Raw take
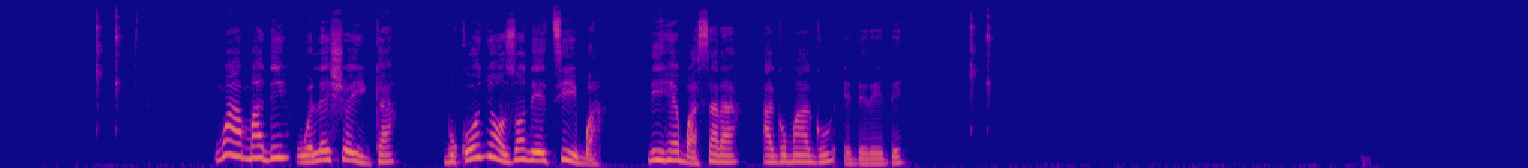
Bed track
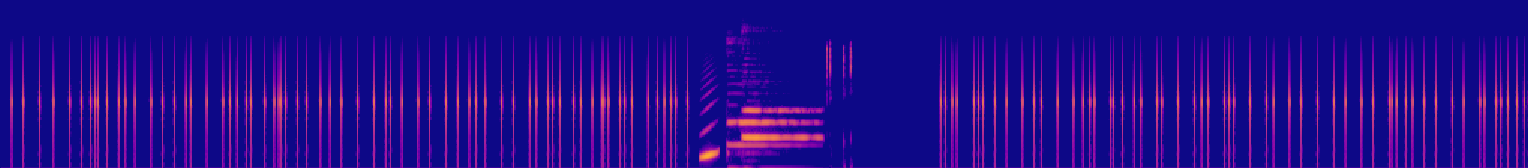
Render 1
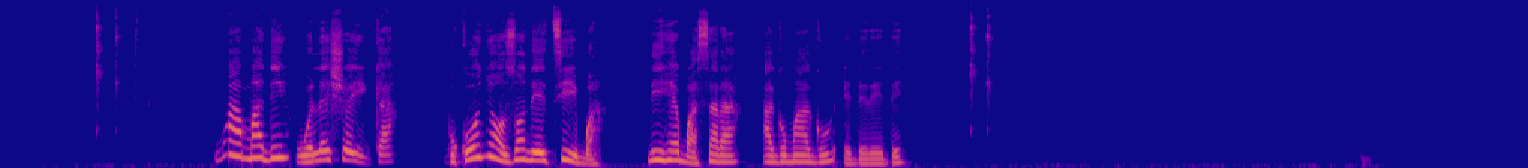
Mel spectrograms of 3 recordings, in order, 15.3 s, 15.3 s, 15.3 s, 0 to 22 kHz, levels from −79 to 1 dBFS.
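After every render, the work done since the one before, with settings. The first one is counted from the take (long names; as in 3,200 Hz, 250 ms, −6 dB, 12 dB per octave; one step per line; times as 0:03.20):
0:01.10–0:02.30: downward compressor 2.5 to 1, threshold −50 dBFS
0:03.13–0:04.51: high-pass filter 220 Hz → 850 Hz
0:07.26–0:07.69: Chebyshev low-pass filter 10,000 Hz, order 10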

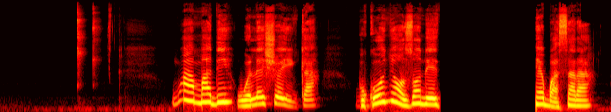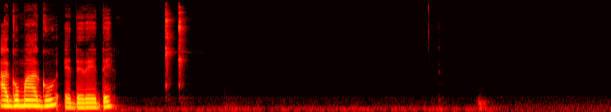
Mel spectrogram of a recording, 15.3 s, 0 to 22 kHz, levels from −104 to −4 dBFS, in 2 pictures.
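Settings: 0:05.50–0:06.70: silence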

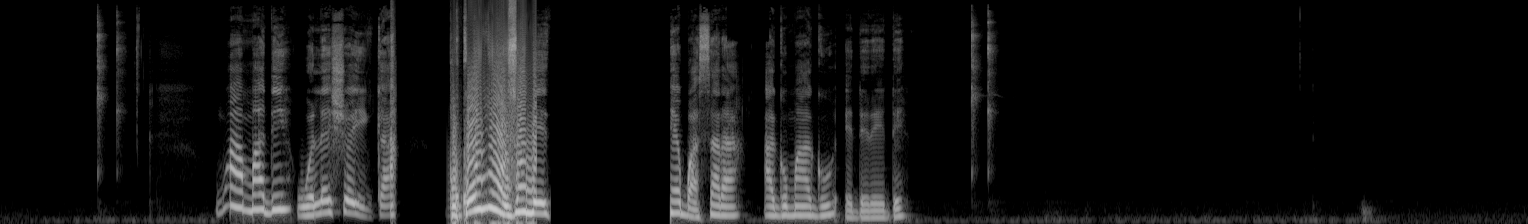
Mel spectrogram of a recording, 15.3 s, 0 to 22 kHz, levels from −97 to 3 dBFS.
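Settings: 0:03.90–0:05.36: leveller curve on the samples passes 5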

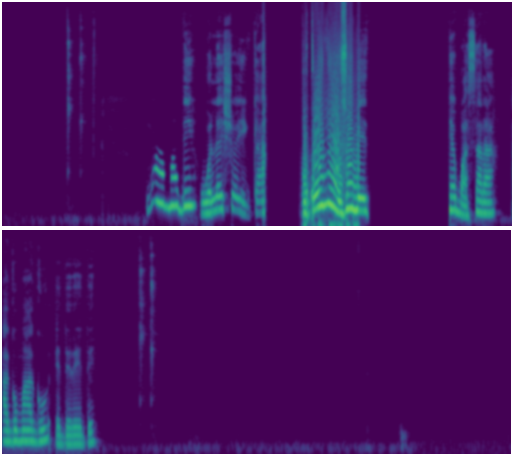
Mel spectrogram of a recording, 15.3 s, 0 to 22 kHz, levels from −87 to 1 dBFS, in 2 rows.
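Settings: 0:02.27–0:02.69: expanding power law on the bin magnitudes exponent 2.4
0:03.34–0:03.89: downward compressor, threshold −33 dBFS
0:08.89–0:09.75: clip gain −3 dB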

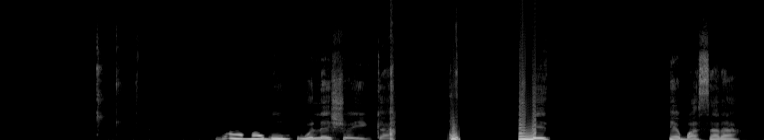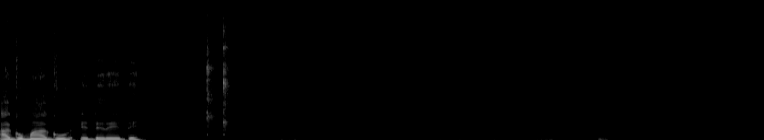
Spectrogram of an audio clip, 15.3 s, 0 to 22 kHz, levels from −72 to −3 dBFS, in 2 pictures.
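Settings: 0:02.22–0:02.99: drawn EQ curve 120 Hz 0 dB, 660 Hz +9 dB, 2,300 Hz −21 dB, 7,300 Hz −15 dB, 12,000 Hz −7 dB
0:04.60–0:05.19: silence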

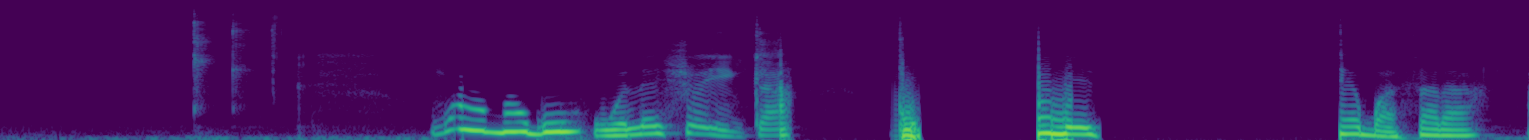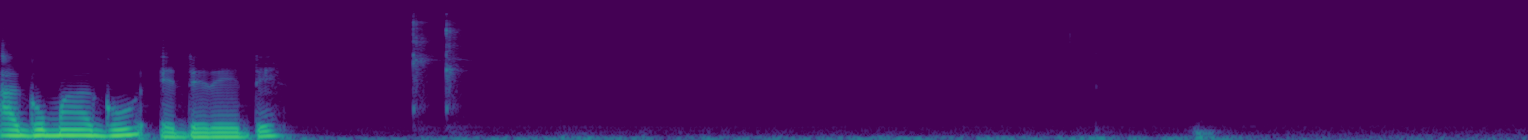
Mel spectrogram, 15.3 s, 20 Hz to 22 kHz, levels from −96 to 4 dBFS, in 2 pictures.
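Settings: treble cut that deepens with the level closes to 590 Hz, closed at −27.5 dBFS
RIAA equalisation playback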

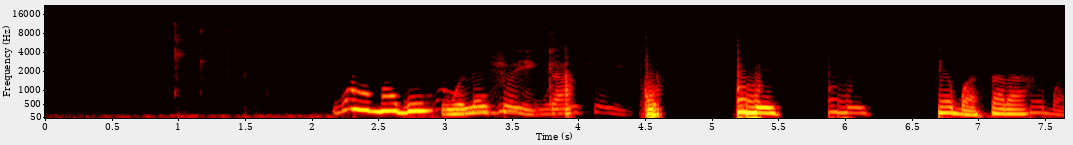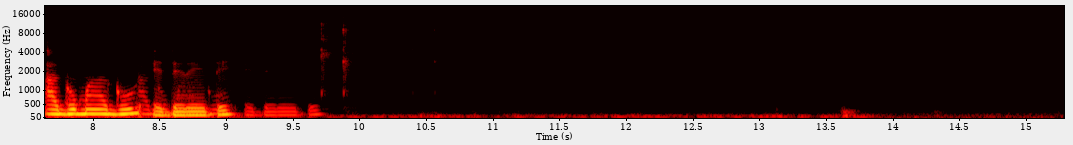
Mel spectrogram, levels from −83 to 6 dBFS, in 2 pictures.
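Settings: double-tracking delay 21 ms −14 dB
single-tap delay 684 ms −18.5 dB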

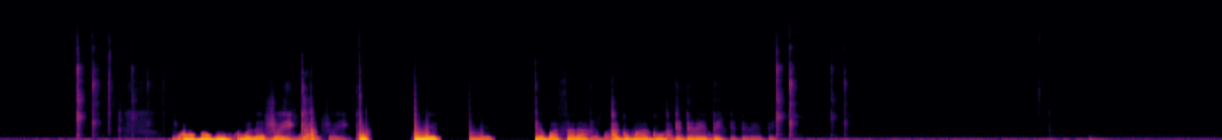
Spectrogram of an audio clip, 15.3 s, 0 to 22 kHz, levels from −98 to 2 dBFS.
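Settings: level +3 dB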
